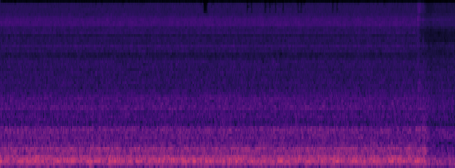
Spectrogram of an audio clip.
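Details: Goodman furnace being turned off: constant low hum with steady blower rush dropping off near the end as unit shuts down; owner notes popping at shutoff; normal operation.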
